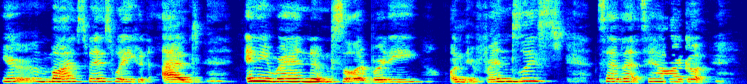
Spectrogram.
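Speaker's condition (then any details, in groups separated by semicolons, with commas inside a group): Cerebral palsy; wheelchair user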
